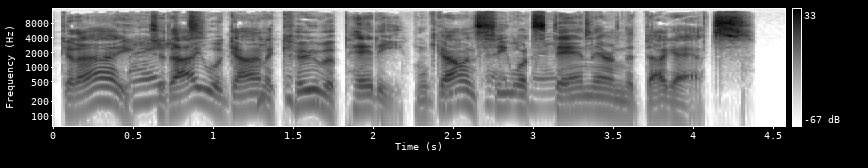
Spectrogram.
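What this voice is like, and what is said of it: Put-on Australian accent. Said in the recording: “say it almost with an Australian accent.”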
